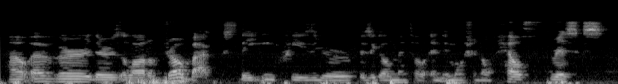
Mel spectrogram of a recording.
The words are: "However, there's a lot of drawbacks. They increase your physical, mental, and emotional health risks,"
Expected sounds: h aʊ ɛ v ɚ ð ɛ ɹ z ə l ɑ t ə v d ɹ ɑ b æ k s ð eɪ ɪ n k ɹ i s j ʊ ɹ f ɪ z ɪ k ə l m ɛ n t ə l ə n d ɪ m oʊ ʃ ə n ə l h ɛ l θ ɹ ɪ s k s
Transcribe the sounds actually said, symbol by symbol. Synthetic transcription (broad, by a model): h aʊ ɛ v ɚ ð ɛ ɹ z ə l ɑ t ə v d ɹ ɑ b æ k s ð eɪ ɪ n k ɹ i s j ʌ ɹ f ɪ z ɪ k ə l m ɛ n t ə l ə n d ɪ m oʊ ʃ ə n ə l h ɛ l θ ɹ ɪ s k s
